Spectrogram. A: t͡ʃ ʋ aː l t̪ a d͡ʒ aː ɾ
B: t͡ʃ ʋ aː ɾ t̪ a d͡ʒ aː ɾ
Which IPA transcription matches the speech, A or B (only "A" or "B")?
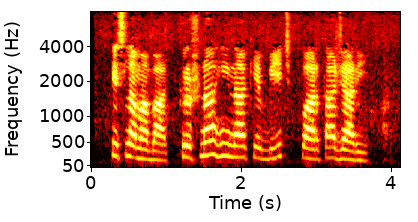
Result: B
